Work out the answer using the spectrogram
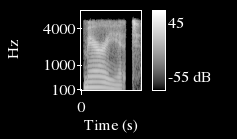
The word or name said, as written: Marryat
